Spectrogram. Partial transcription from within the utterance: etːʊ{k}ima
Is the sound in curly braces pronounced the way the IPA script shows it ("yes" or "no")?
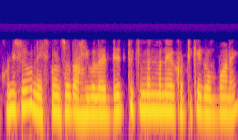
yes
